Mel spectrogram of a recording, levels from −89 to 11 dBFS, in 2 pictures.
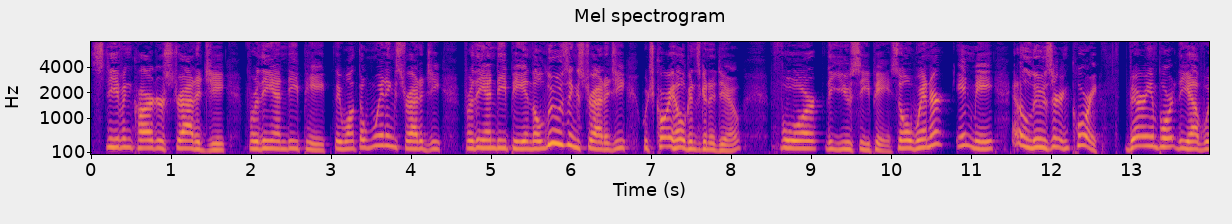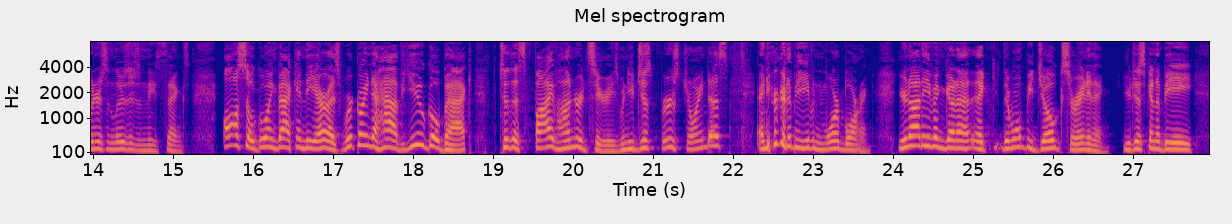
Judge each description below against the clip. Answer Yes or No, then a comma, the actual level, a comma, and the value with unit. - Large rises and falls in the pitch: No, average, 3.7 semitones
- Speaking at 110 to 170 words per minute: No, average, 200 wpm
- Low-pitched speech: No, high, 205 Hz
